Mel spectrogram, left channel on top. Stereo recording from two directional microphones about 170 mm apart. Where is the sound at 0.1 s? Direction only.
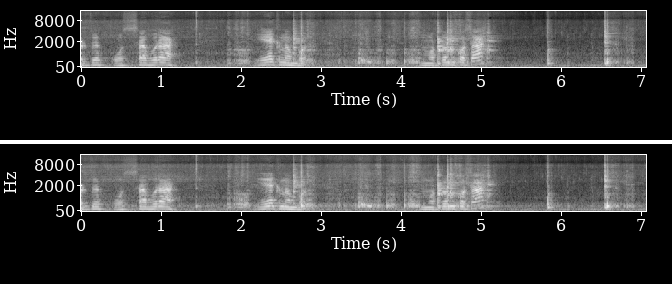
45° left (ahead or behind).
